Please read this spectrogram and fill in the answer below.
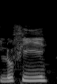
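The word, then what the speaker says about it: Luffy: so ganz sicher ist weil Japaner haben kein l ne also es ich denke mal es wird Luffi soll es heißen aber ja ruffy ist halt jetzt englisch ausgesprochen also da steht wortwörtlich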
